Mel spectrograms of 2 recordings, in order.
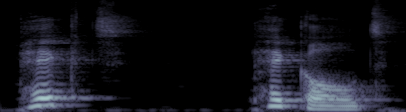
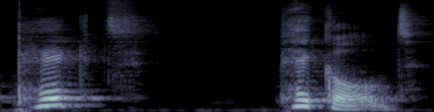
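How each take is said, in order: No difference in how they are said.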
